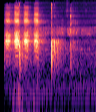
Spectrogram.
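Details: A treepie, known in its village as shukulain, calling: four quick harsh, nasal honking notes in a row, followed by two sharp clicks, then quiet.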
